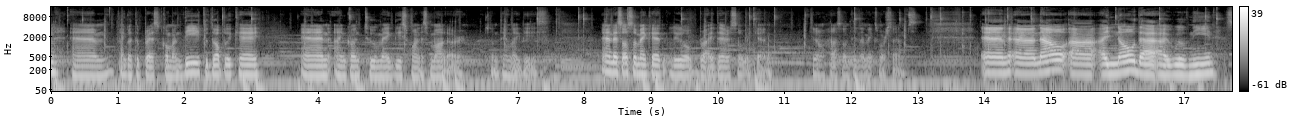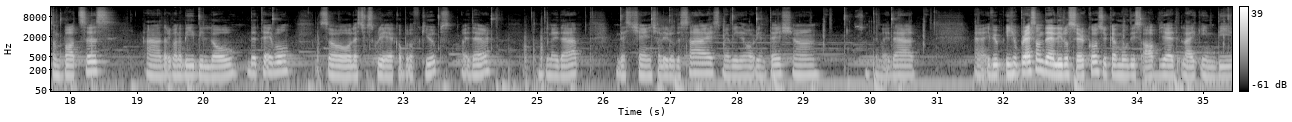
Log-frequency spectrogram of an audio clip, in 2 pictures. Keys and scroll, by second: 34.8 ctrl+s.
